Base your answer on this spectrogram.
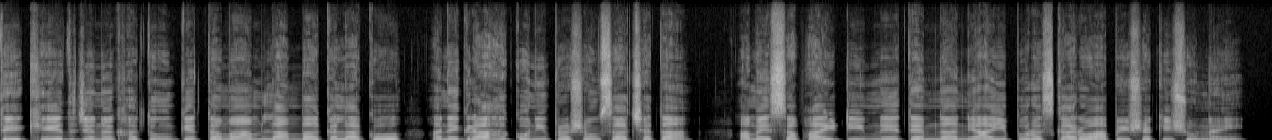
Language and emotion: Gujarati, sad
